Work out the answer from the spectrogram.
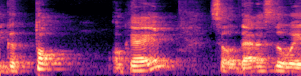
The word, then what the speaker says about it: Getuk: you to know that the K at the end of the word you should not pronounce that it is a silent K in the Indonesian language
